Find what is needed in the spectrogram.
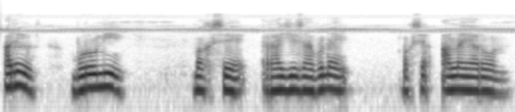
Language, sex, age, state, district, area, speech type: Bodo, male, 18-30, Assam, Chirang, urban, spontaneous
